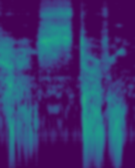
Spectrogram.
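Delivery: whispered, hushed, low; whispered aside. Real, not acted. Streamer whispering an aside about hunger. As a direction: whisper it to yourself. Aside while reading news.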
